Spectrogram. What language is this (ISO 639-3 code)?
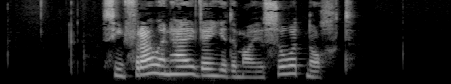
fry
